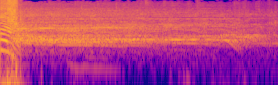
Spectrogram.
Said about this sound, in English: Give Jesus a shout of praise.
